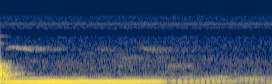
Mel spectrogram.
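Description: A low, steady hum that steps up to a slightly higher pitch and turns quieter about a second in.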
